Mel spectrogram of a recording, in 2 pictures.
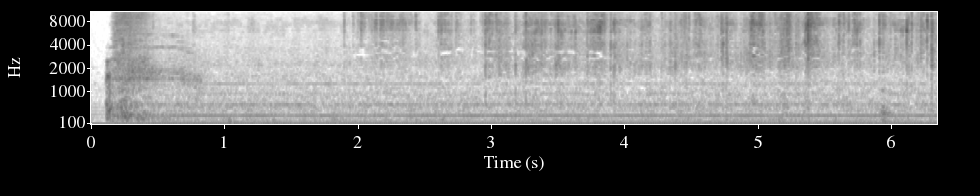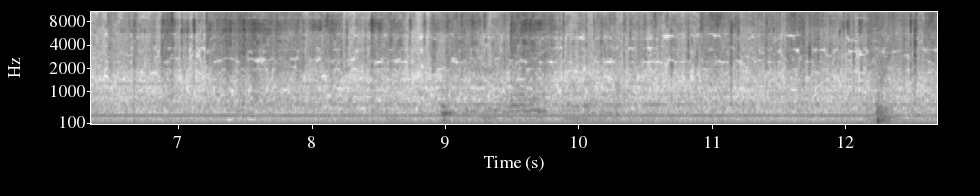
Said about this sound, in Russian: Жарят. На чем? Какой-то кусочек на, на, на процессоре. Да, вот а, правильно, да. Здесь в центре это процессор. Э, в качестве лопатки выступает плашка оперативной памяти какого-то.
